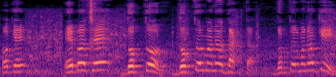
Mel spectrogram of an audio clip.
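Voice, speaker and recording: A Persian teacher who repeats words slowly for pronunciation and quizzes the students. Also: high-pitched, a little hiss or hum, poor audio. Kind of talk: online language lesson.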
